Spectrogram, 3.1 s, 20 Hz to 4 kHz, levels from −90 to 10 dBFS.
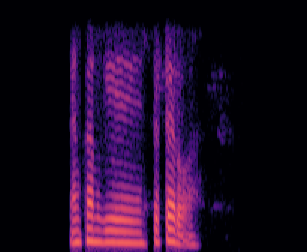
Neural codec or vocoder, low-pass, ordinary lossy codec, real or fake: none; 3.6 kHz; none; real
